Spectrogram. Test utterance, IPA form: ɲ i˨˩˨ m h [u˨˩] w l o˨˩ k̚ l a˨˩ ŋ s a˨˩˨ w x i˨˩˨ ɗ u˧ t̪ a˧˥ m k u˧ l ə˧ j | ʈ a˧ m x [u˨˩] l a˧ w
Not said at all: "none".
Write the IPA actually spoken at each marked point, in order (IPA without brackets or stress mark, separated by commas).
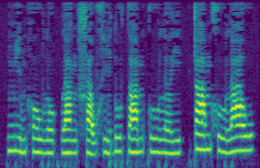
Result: o˨˩, u˨˩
